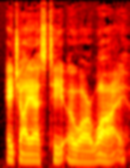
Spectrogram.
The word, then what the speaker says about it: history: So, for example, the English word history is History, but if you pronounce it, you don't really pronounce the O. You say history.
